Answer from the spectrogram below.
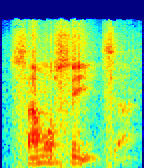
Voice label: "samosyjca", kurpie

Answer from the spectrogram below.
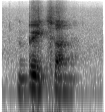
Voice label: "bycon", kurpie; slownik

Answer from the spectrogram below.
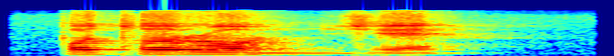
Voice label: "potoradze", kurpie

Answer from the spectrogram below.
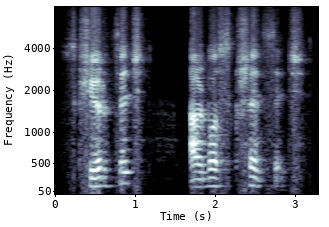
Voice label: "sksercec", kurpie

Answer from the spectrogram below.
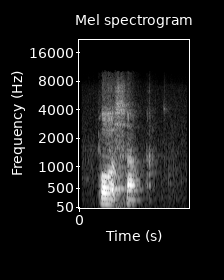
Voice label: "posag", kurpie

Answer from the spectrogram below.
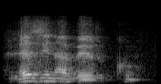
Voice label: "werko", kurpie

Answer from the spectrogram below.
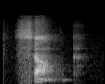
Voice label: "sek", kurpie

